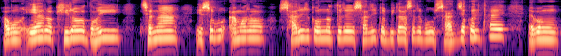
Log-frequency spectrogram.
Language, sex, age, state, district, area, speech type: Odia, male, 60+, Odisha, Bhadrak, rural, spontaneous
